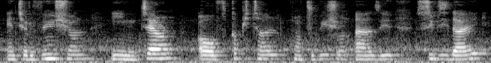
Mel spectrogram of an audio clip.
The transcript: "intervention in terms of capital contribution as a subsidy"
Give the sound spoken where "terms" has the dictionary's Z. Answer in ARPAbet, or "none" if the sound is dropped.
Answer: none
